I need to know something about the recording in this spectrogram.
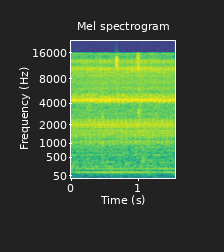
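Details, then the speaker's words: Small DC motor in a Sansui SE-9 graphic equalizer under repair, running at 3.5 V and 1.5 mA: faint, even buzzing hiss with a thin steady whine. The brushes are worn and the commutator is marked; brushes need replacing. "This sound from the inside is the sound of used brushes, I turned them over to check the motor."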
